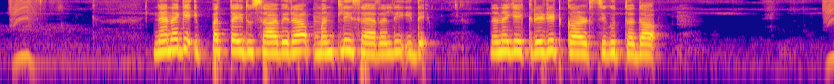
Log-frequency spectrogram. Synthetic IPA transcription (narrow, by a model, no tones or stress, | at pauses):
nɐnɐɡe̞ʔipːɐt̪ːɐjd̪usaːʋiɾɐmɐnt̪lisaːɾɐlːiʔid̪e̞ | nɐnɐɡe̞kɾe̞ɖiʈkaːɾɖsiɡut̪ːɐd̪a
